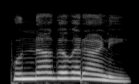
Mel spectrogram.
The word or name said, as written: ಪುನ್ನಾಗವರಾಲಿ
